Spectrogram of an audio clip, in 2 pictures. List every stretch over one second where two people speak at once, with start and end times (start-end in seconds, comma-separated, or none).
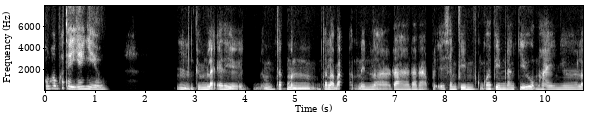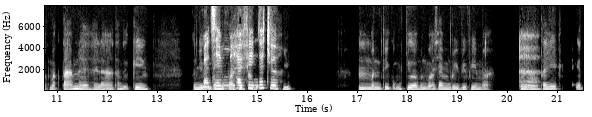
13.9-15.4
